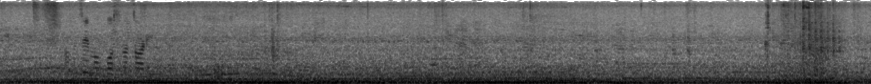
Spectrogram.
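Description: City bus in motion, heard from inside the passenger cabin: a steady low engine and road rumble.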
